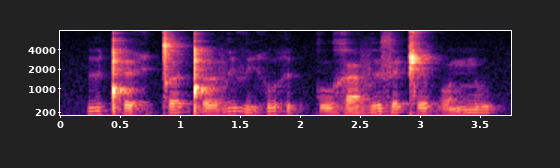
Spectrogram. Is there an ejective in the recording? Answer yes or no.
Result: yes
